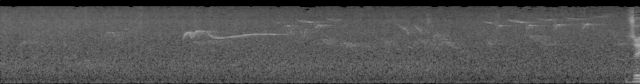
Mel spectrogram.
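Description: Steady faint background noise with a few faint bird calls: a gliding whistled call about two to three seconds in, and short high chirps later on.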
